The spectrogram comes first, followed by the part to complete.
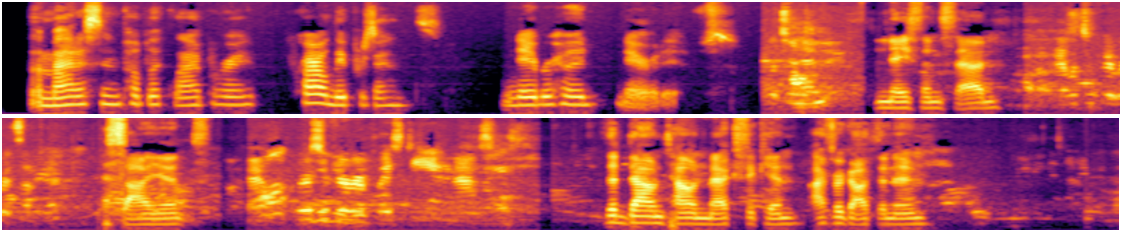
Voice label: Sad Neighborhood Narrative; Neighborhood Narratives; Tiny Stories, Huge Hearts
